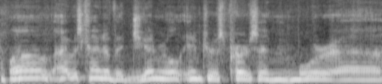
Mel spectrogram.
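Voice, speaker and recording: Amid noticeable background noise and audible room echo, a man speaks at a very slow pace with medium pitch and fairly even intonation. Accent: American. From Philadelphia. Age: 70s. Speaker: retired naval officer and football fan. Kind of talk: interview.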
